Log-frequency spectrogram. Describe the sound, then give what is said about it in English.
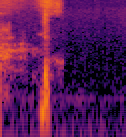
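A single quick cough, a short sharp burst that fades almost at once, followed by near silence. No talking. “Sorry, just unmute for a quick cough there.”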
